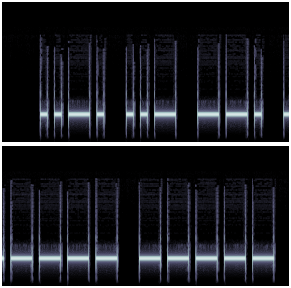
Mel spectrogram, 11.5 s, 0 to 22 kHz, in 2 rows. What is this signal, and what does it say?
Morse code, heard as a keyed tone, about 8 wpm, 800 Hz. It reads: FUG10
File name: LEZIONI / 10 SIGNS / 10B INT 8wpm 3534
